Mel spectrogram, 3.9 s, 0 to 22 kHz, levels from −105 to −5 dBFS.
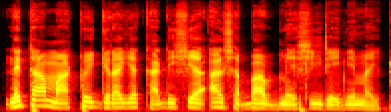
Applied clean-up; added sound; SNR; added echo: none; none; none; none.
